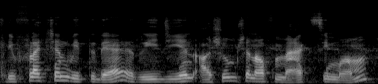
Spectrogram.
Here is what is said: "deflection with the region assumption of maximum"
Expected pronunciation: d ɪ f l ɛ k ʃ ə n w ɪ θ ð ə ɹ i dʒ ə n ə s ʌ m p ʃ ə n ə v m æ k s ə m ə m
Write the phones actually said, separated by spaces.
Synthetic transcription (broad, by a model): d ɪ f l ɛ k ʃ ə n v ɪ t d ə ɹ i dʒ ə n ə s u m ʃ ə n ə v m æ k s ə m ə m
